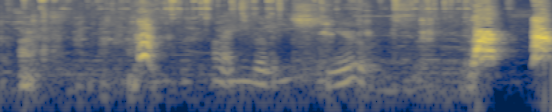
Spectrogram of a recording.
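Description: A small dog barks sharply.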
